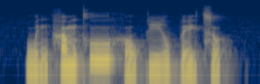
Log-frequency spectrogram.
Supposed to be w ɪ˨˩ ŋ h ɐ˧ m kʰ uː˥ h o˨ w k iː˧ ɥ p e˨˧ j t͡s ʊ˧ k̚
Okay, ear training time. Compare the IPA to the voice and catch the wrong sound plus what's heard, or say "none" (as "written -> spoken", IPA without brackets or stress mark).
ɥ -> w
